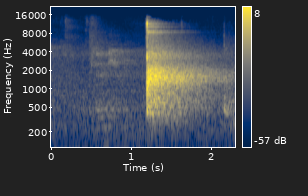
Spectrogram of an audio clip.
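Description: A single sharp knock of a table tennis ball striking the table about a second in, ringing out briefly in the hall.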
